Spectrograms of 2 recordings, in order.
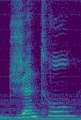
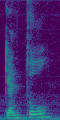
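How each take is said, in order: First: The G sounds soft, like a J. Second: The G sounds hard, as in go. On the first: The speaker calls it right. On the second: The speaker calls it wrong.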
